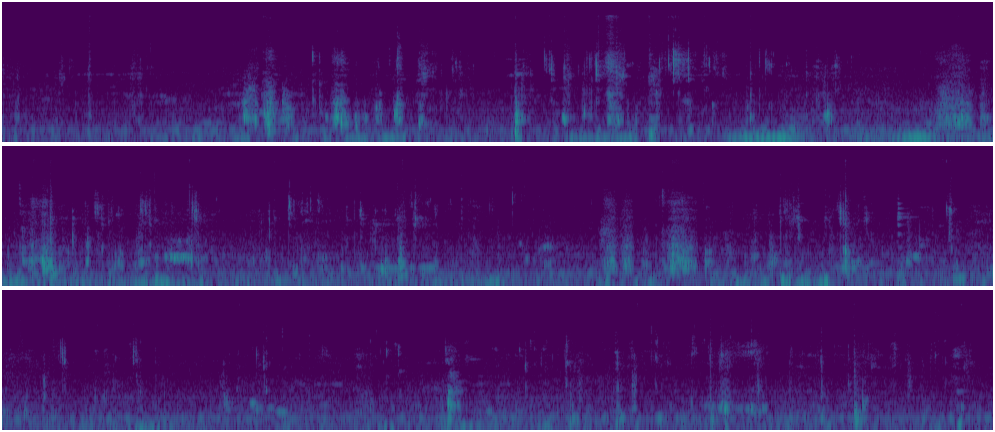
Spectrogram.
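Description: Chewing and mouth sounds of a man eating rice with egg curry by hand, in irregular bursts, mixed with soft sounds of his fingers working the rice on a steel plate. A faint steady hum runs underneath.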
